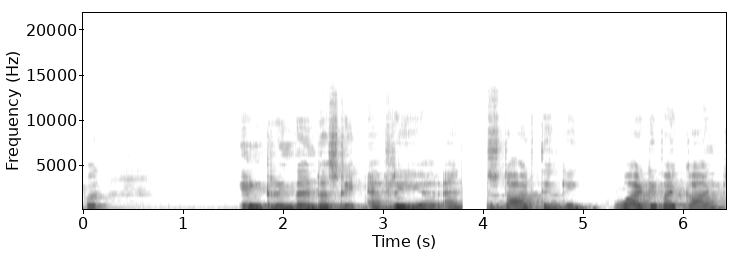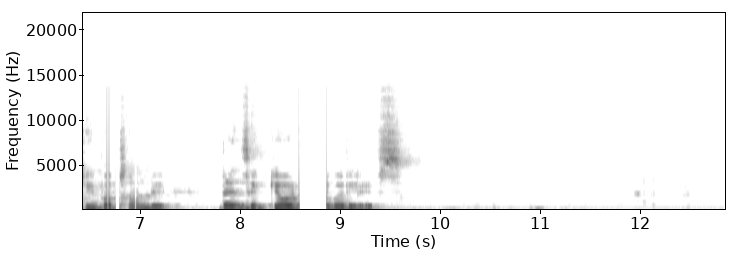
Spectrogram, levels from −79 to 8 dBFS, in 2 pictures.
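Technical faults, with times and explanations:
3.80 to 4.07 s, Bluetooth dropout: Right after "the industry every year" the speech cuts to silence for about 256 ms, then resumes at "thinking what if I" with nothing in between. This is likely a run of wireless audio packets arriving too late to play, with the stream continuing as if it had played on.
6.68 to 6.99 s, Bluetooth dropout: After "if I can't keep" the sound stutters with brief holes instead of one gap, about 85 ms missing in total across roughly 0.3 s, the longest about 43 ms. The likely cause is scattered individual packets lost, each leaving its own gap.
8.60 to 8.89 s, Bluetooth dropout: A clean silent hole of about 277 ms cuts through the speech, and the sound comes back later, as if it had kept going during the gap. This likely points to a longer burst of consecutive packets missing their playback deadline.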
